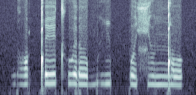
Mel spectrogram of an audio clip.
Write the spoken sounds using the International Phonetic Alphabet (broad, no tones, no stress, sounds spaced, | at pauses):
ɡʱ ɔ ǃ e tʰ u ə̯ ɾ ɤ bʱ i pː ɤ ɕ ɯ ŋ͡ǃ o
